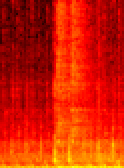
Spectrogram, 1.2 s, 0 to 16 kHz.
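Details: ET95 single-cylinder diesel upgraded to 120 with new spring and performance intake/exhaust capsule muffler, first run after rebuild: steady, even thumping beat, no knocks or misses; normal idle.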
